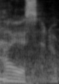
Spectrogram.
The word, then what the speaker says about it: Hyacinth: Hyacinth, okay. That's how you pronounce The it.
